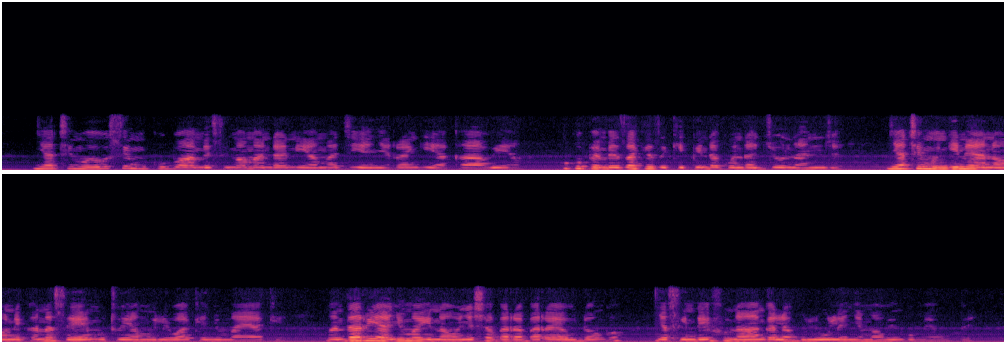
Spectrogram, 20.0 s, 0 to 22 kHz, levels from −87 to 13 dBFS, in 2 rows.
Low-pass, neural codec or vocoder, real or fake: 7.2 kHz; none; real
